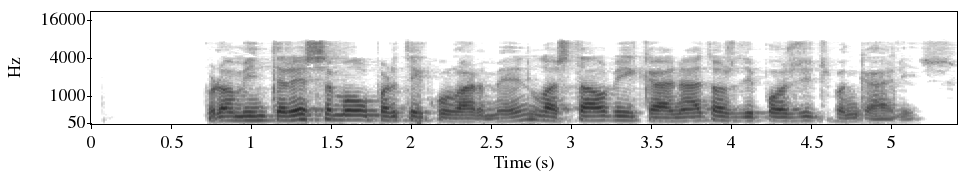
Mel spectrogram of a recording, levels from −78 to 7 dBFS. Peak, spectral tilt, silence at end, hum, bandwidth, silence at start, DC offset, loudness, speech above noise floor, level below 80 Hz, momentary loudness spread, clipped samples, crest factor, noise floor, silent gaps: -2 dBFS; -5 dB/octave; 0.1 s; none; 8 kHz; 0.75 s; under 0.1%; -17 LUFS; over 74 dB; -56 dBFS; 10 LU; under 0.1%; 16 dB; under -90 dBFS; none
